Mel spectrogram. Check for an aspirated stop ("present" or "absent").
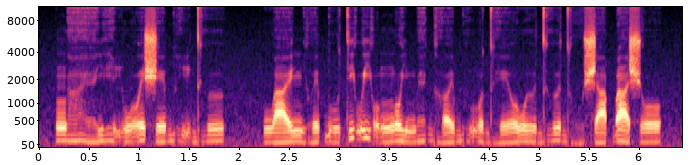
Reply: absent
